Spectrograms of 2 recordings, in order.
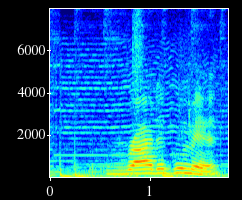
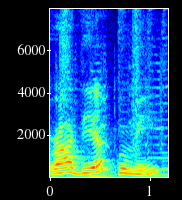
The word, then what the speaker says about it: Radiergummi: Radegummi and Radiergummi. Think of the deer. Oh right, Radiergummi.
